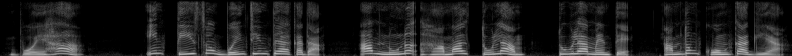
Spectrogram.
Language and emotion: Santali, surprised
